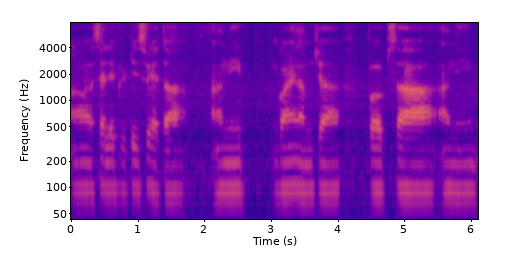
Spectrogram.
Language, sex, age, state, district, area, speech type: Goan Konkani, male, 18-30, Goa, Murmgao, urban, spontaneous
